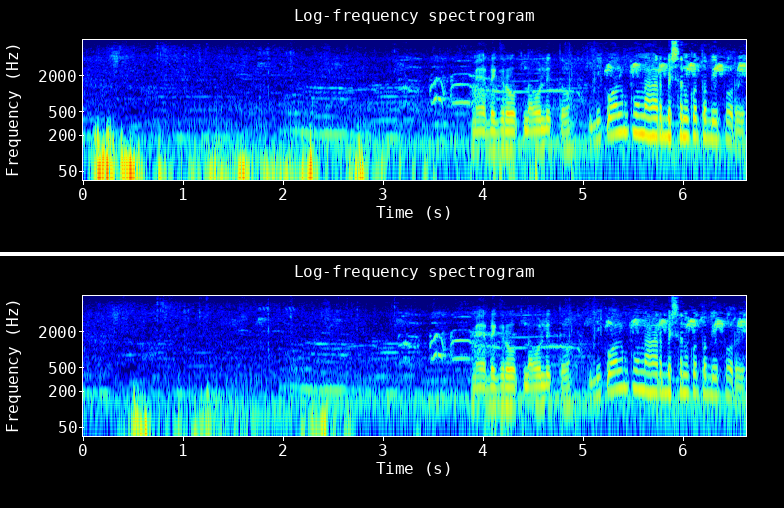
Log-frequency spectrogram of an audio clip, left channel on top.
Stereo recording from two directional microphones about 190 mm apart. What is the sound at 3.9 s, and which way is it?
Speech, centre (ahead or behind).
